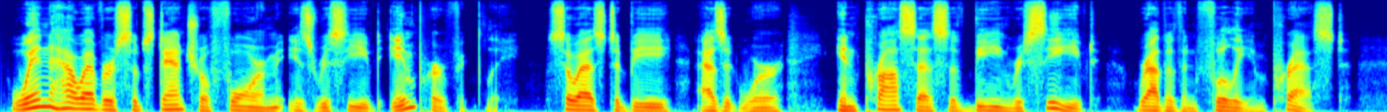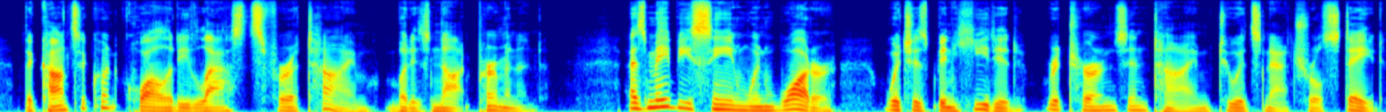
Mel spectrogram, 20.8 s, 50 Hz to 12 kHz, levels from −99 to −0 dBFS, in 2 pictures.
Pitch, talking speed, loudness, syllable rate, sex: 110 Hz, 145 wpm, -22 LUFS, 4.5 syllables/s, male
